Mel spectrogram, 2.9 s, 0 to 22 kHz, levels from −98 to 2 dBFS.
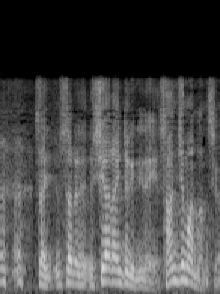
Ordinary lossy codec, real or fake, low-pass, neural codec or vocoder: Opus, 64 kbps; real; 7.2 kHz; none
